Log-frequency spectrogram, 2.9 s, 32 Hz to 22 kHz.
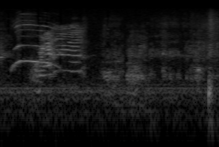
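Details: A single drawn-out, high meow that climbs and then slides down in a small indoor room during a morning foster-home visit with rescue cat Shelby and her kittens, September 19, 2017, followed by quiet shuffling and a soft knock.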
